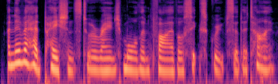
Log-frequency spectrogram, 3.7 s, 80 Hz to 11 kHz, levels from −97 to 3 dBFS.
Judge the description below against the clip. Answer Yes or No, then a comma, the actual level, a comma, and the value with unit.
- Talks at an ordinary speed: No, fast, 240 wpm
